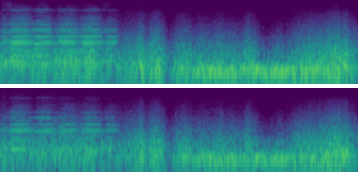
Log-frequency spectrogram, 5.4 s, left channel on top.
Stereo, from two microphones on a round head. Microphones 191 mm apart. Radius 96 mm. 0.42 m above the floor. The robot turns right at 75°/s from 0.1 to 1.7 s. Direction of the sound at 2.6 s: 80° left.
